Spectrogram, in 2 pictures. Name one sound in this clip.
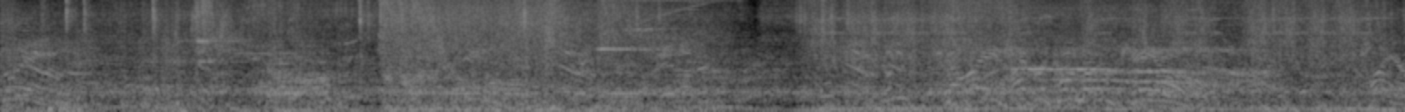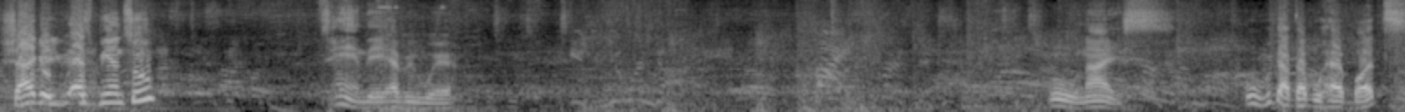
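Video game punches and energy blasts crash in quick bursts.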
